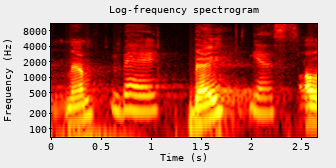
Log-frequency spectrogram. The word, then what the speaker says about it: Bae: what's your name ma'am ba ba yes oh like like like ba that's her real name Bae how you spell it b a e Bae ain't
